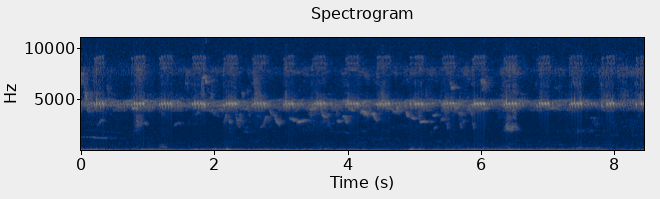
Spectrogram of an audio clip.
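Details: Night chorus of crickets beside a sunflower field, giving high, rapidly pulsed chirps about twice per second in a steady rhythm, with faint background rumble and a few soft distant notes.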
